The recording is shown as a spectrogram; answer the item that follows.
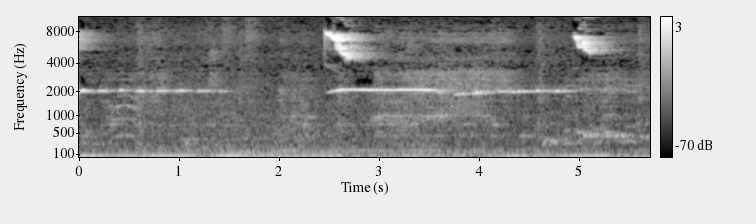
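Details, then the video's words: Lure recording of a white-eye to make it respond: brief, very high trilled bursts at wide intervals, with a long, even, flat whistle running through and soft low hum behind. "pancingan pleci biar nyaut"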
